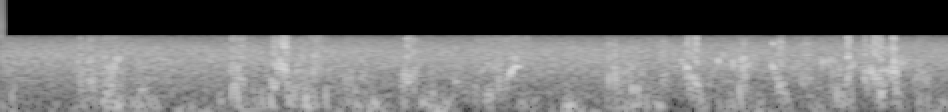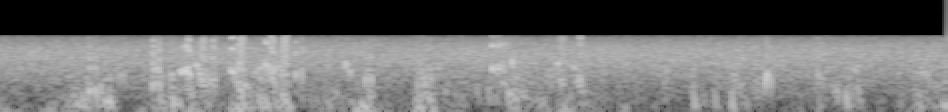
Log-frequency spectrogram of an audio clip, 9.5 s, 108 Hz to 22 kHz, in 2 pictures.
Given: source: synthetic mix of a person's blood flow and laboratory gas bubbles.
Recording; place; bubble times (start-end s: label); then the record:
Doppler ultrasound of blood flow; precordium
0.04-0.10 s: bubbles
0.30-0.90 s: bubbles
1.07-1.93 s: bubbles
1.98-2.66 s: bubbles
3.00-3.35 s: bubbles
3.38-3.78 s: bubbles
3.82-4.67 s: bubbles
5.07-5.38 s: bubbles
5.47-5.82 s: bubbles
5.85-6.64 s: bubbles
6.79-7.70 s: bubbles
8.04-8.11 s: bubbles
8.13-8.67 s: bubbles
8.79-9.07 s: bubbles
9.28-9.48 s: bubbles
From the record:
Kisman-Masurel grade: 343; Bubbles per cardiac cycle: rolling drumbeat, 9 or more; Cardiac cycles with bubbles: 100%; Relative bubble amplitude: loud (0.450 to 0.775); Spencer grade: 3 (all of the cardiac periods contain showers or single bubble signals, but not dominating or overriding the cardiac motion signals); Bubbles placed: anywhere in the cardiac cycle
